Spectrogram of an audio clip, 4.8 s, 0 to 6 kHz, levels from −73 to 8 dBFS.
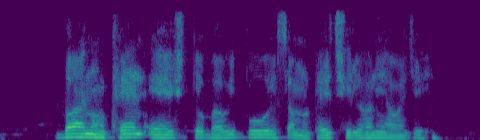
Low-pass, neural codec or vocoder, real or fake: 5.4 kHz; codec, 24 kHz, 3 kbps, HILCodec; fake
